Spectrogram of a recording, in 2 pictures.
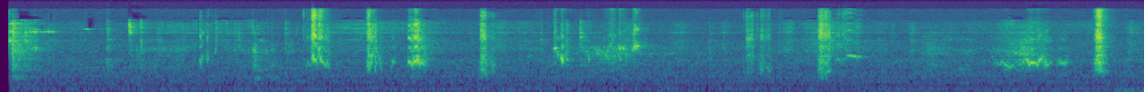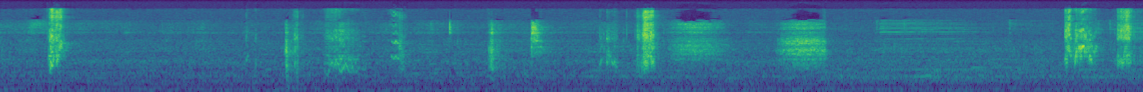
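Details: A sleepy baby budgerigar softly warbles in scattered clicks, ticks and brief chirps, a quiet, drowsy chatter.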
